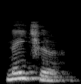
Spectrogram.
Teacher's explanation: Đây là danh từ có hai âm tiết, nên trọng âm dưới âm số 1.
